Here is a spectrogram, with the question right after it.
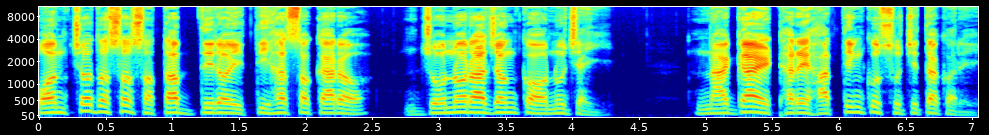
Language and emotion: Odia, neutral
